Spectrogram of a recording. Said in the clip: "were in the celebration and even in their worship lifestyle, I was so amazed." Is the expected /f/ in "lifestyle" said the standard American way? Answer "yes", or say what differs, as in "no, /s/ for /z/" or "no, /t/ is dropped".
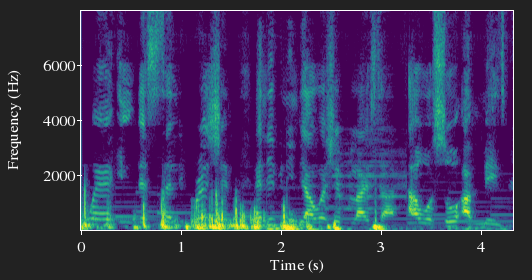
no, /f/ is dropped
